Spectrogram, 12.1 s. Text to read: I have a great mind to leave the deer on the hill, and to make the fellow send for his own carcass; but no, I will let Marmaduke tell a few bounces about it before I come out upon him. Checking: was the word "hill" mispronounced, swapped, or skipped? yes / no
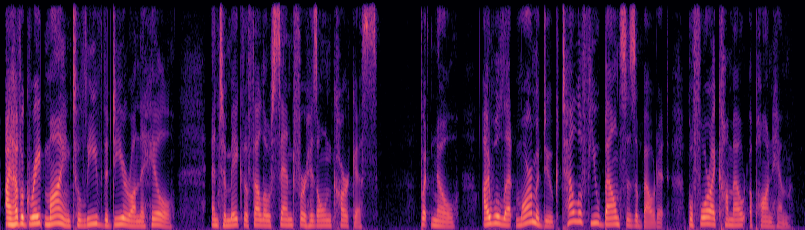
no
